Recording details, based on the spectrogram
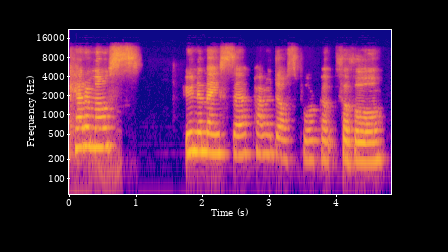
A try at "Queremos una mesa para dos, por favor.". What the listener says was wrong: I think that's exactly what I've got there. So perfect.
